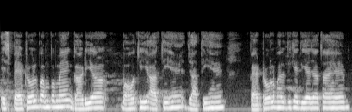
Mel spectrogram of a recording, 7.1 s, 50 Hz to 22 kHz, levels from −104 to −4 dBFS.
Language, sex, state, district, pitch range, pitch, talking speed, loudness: Hindi, male, Rajasthan, Jaipur, 140-165 Hz, 160 Hz, 145 wpm, -13 LUFS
